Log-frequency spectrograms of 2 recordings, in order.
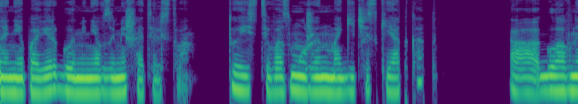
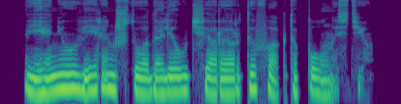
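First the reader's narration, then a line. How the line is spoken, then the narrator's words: Close hot whisper. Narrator (Russian): прошептал, обжигая дыханием мою шею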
